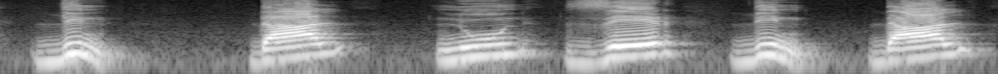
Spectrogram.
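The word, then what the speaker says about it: دن: ठीक है, और इसी तरीके से दूसरा लफ्ज़ है दिन, दाल नून जेर दिन, दाल नून जेर दिन, और दिन को इंग्लिश में डे कहते हैं।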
